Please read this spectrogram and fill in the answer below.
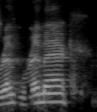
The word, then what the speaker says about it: Rimac: So, for those of you who aren't super familiar with the world of electric cars, over in Croatia, there's a company called Rimac or something, because I always... – Rimac.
